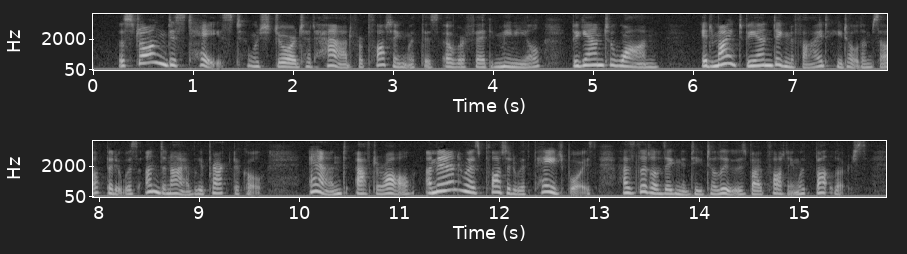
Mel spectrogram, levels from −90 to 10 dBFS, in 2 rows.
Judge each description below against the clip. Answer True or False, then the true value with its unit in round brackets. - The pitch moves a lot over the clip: True (6.4 semitones)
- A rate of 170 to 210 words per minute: True (180 wpm)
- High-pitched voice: True (230 Hz)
